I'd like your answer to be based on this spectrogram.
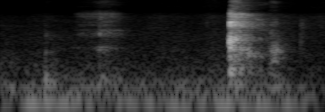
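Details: A baby kicking one leg gives a single short, explosive, hissy sneeze after quiet breathing sounds; sneeze.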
